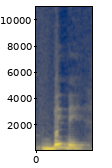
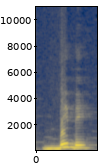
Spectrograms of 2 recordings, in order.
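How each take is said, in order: No difference in how they are said.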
